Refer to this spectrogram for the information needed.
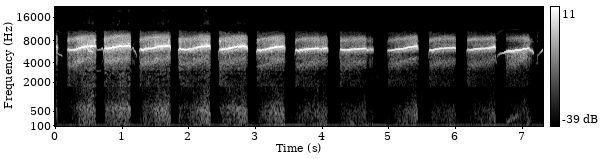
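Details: ['Swiftlet roosting call (walet inap): a steady series of high, dry, buzzy chirps, each about half a second long, repeated nearly twice a second. A thin, steady whistled tone runs through them, over a faint low hum.']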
